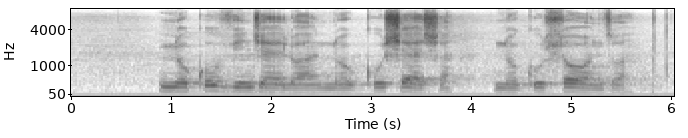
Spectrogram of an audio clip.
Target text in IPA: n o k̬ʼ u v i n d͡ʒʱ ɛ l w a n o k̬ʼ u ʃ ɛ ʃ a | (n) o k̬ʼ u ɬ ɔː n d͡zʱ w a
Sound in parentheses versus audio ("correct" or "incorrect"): correct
